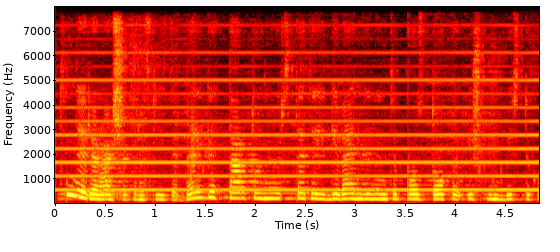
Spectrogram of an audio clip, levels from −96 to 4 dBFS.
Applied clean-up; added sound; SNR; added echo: none; Bowed string instrument; 7 dB; reverberation time 1.3 s.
